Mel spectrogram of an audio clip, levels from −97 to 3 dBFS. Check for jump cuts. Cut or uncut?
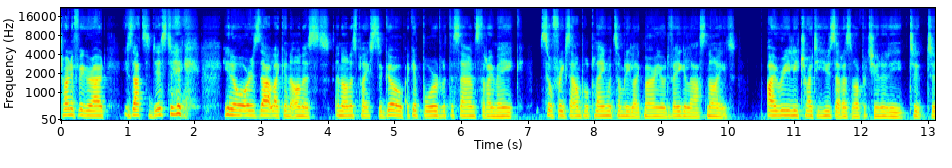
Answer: cut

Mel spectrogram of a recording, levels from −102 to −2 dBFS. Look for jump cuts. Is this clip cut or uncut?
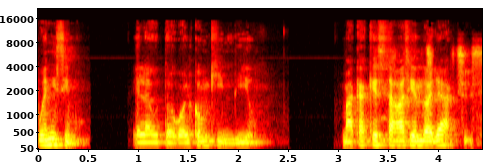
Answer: cut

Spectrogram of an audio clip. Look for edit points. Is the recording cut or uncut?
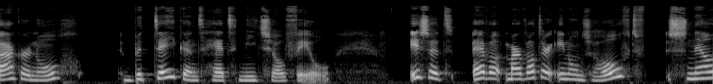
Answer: uncut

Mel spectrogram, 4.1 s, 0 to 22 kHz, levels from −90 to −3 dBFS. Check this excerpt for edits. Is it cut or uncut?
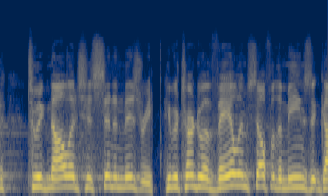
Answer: cut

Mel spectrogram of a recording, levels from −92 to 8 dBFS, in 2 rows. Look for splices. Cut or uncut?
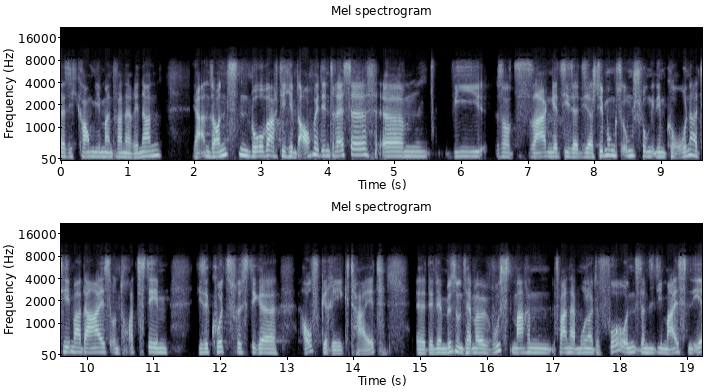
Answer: cut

